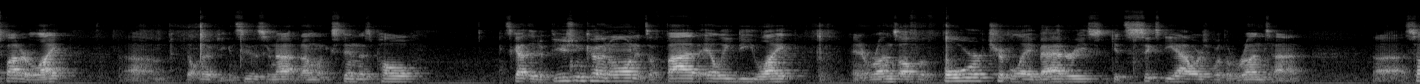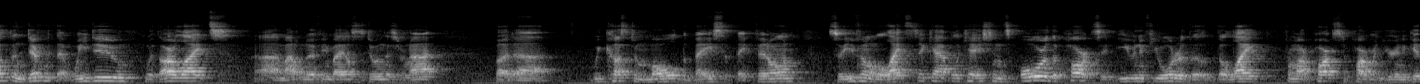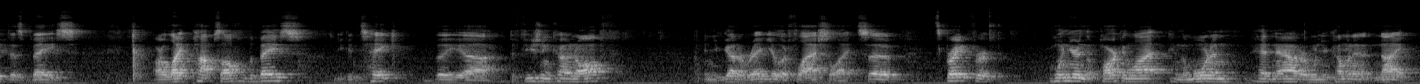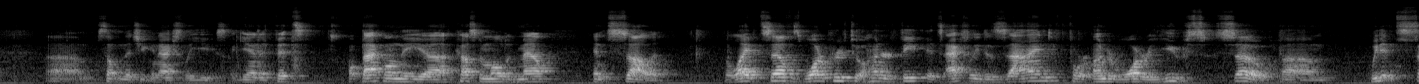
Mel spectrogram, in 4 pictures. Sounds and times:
Speech: 0.0s - 4.3s, 5.0s - 13.1s, 13.7s - 29.3s, 29.9s - 34.7s, 35.4s - 56.7s.

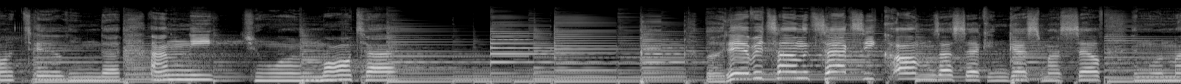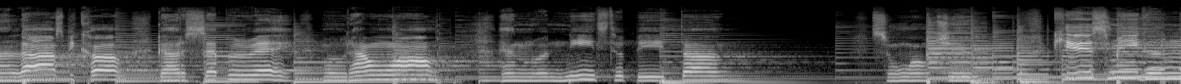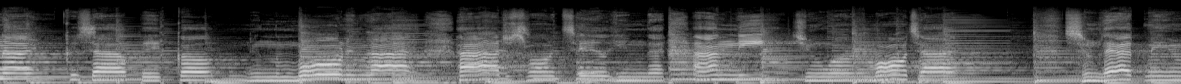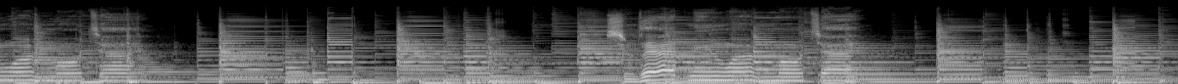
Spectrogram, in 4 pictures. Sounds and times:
Music: 0.0s - 47.2s.

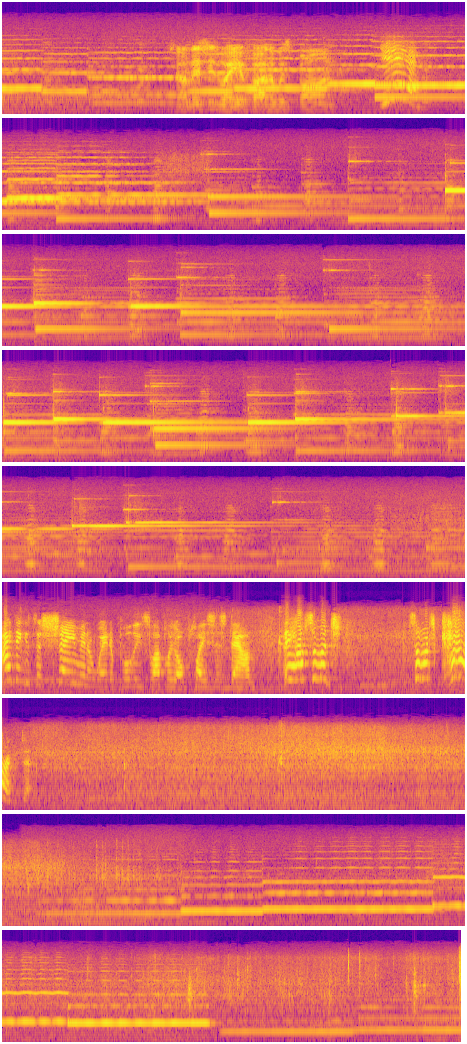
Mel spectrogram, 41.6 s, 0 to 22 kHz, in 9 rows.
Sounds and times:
Music: 0.0s - 24.9s, 32.7s - 41.6s.

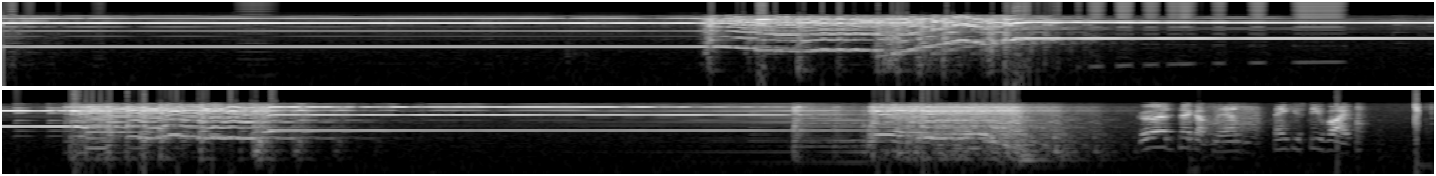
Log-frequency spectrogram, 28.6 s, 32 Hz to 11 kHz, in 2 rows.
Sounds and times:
Bass guitar: 0.0s - 1.4s, 5.7s - 13.4s, 14.9s - 25.5s
Strum: 22.2s - 25.6s
Speech: 25.7s - 28.0s.

